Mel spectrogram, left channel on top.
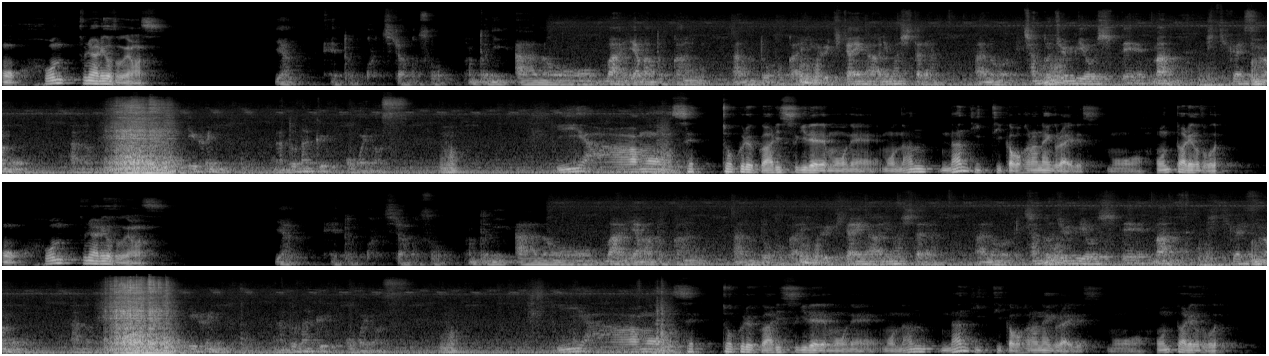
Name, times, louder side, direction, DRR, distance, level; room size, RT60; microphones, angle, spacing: voice 1, 0.0-1.6 6.8-7.1 8.0-8.2 10.4-10.7 12.5-12.7 17.0-17.3 18.2-24.8, left 3 dB, 45° left, 8 dB, 0.5 m, -26 dB
voice 2, 2.7-6.9 7.3-9.4 9.7-11.8 12.0-12.9 13.3-15.0 15.4-16.7, left 1 dB, 75° left, 0 dB, 4.0 m, -32 dB
sound 1, 5.4-19.4, equal, ahead, 0.8 m, -39 dB
sound 2, 7.4-19.5, right 2 dB, 40° right, 2.3 m, -31 dB
9.7 x 7.1 x 9.1 m, 0.67 s
head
